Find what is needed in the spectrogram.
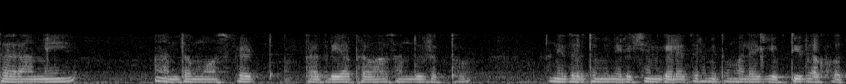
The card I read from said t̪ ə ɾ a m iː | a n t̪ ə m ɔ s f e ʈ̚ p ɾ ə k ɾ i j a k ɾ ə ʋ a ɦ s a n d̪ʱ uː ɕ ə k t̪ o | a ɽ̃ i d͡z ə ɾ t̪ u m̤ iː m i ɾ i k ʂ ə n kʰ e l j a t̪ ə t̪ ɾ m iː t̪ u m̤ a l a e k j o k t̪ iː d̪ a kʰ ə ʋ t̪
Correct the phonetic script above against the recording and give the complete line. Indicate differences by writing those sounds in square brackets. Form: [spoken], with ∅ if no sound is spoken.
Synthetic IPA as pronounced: t̪ ə ɾ a m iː | a n t̪ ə m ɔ s f e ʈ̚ p ɾ ə k ɾ i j a [p] ɾ ə ʋ a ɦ s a n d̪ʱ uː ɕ ə k t̪ o | a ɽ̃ i d͡z ə ɾ t̪ u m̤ iː [n] i ɾ i k ʂ ə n [k] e l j a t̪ ə [∅] ɾ m iː t̪ u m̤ a l a e k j [u] k t̪ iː d̪ a kʰ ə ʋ t̪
